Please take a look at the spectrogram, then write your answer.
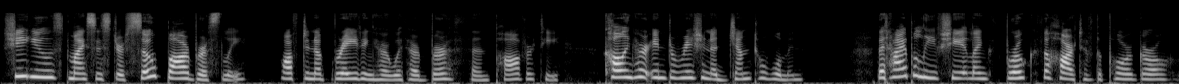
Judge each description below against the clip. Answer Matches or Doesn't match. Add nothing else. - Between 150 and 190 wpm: Matches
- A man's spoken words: Doesn't match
